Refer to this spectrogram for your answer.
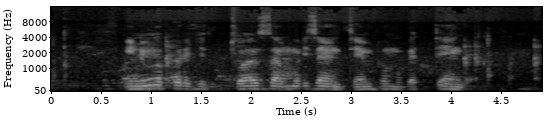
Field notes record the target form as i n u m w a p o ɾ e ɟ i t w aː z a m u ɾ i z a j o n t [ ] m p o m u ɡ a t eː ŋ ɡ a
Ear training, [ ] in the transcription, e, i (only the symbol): e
